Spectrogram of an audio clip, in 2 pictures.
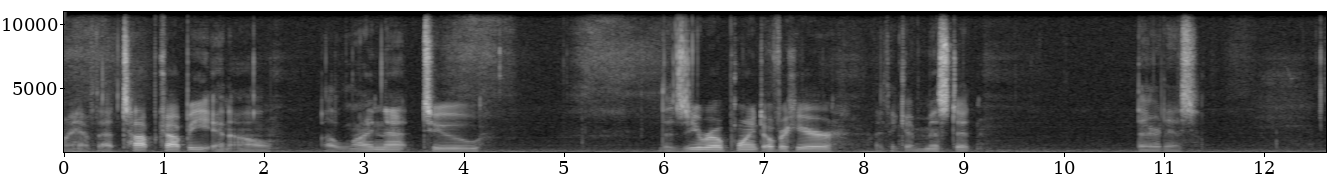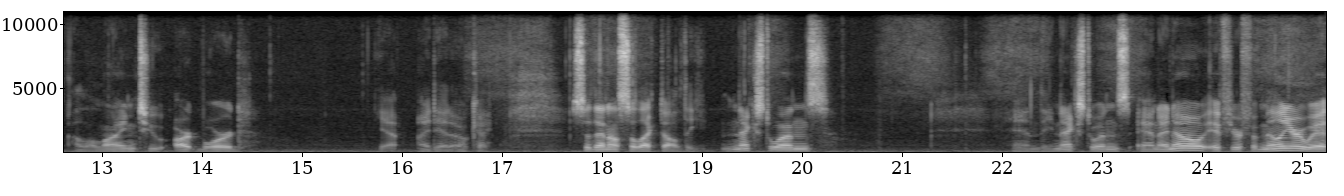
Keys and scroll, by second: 9.5 Right.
